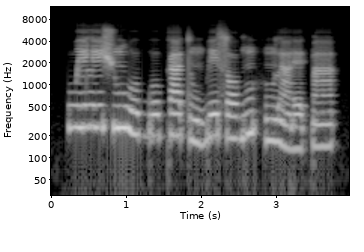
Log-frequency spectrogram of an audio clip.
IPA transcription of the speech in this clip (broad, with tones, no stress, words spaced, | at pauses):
we˦le˦ ʃũ˦wo˧ɡ͡bo˧ ka˧ tũ˨ be˧ sɔ˧ɡũ˦ hũ˧lã˨ ɾɛ˨k͡pã˧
